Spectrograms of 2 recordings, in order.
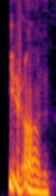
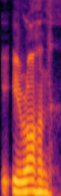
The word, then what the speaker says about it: Iran: Like, you don't have to pronounce the I. Like, please. Iran. What? Why is that so difficult? Someone please out there explain this to me. Like, it's Iraq. It's Iran.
